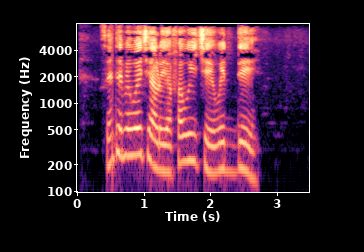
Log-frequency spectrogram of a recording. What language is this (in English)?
Ganda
